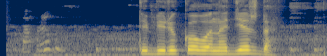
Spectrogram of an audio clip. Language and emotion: Russian, neutral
